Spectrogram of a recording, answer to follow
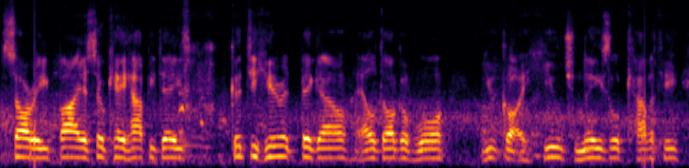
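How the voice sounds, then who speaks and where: A man's fairly high-pitched voice in a Welsh accent at a moderate pace, amid noticeable background noise. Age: 50s. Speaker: fitness trainer, livestream host. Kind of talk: casual livestream chat. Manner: animated.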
